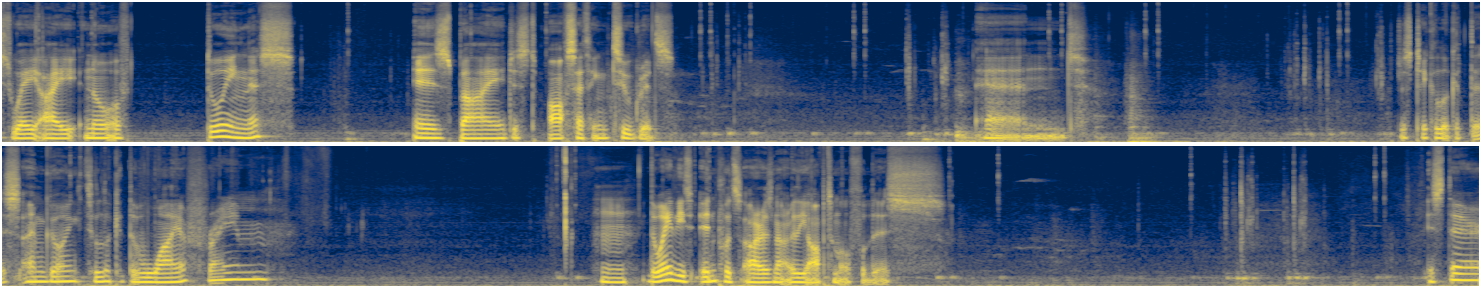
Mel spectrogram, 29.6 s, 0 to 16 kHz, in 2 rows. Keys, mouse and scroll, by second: 0.9-3.5 drag, 4.2-5.5 scroll up 1, 4.7-7.2 drag, 8.6 click, 9.4 shift+d, 10.5 shift+click, 11.0-12.1 drag, 12.1-13.1 scroll up 2, 13.4 alt+shift+click, 15.5 click, 16.2-17.4 scroll up 3, 17.4-20.3 scroll up 1, 20.6-22.8 middle drag, 22.6-24.2 scroll up 2, 24.2-24.8 scroll up 1, 24.8-26.7 drag, 27.2-27.8 typing, 28.6 click.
